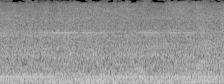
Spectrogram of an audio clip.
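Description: Steady ambient noise of a large warehouse store: an even rumble with a faint steady hum running through it.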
